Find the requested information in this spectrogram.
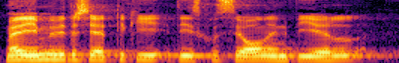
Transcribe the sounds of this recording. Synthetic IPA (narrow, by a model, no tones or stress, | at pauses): meɪmːəɾʋiːd̪əɾsɛt̪ːɪɡ̥id̪̥ɪskʰʊsjoːnənɪnbiːl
